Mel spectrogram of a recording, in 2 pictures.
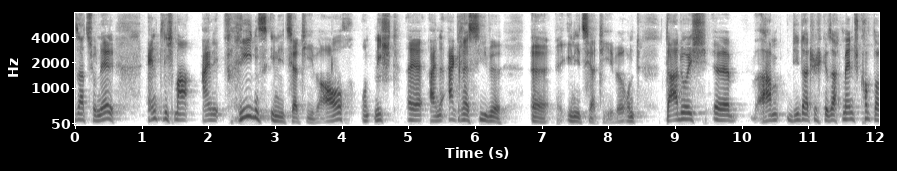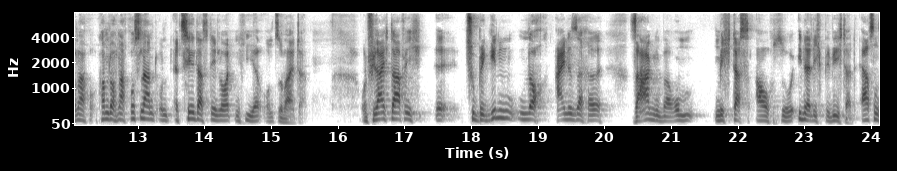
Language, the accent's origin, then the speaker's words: German; Schleswig-Holstein, Germany; now in Stendal, Germany; Ich komme ja eigentlich aus Schleswig-Holstein, lebe mittlerweile in Stendal. Das ist 60 Kilometer nördlich von Magdeburg.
